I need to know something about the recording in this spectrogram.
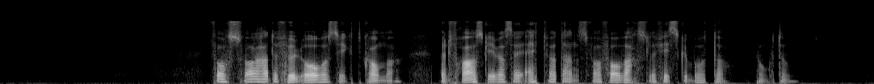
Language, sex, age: Norwegian, male, 40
